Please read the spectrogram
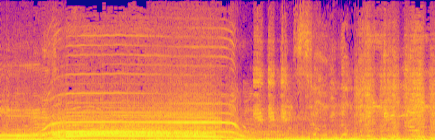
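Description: Live hip-hop music over a concert sound system: a steady heavy bass, with a held note that slides up about half a second in, holds, and drops away about two and a half seconds in.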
